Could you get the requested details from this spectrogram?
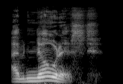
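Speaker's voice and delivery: ordinary talk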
